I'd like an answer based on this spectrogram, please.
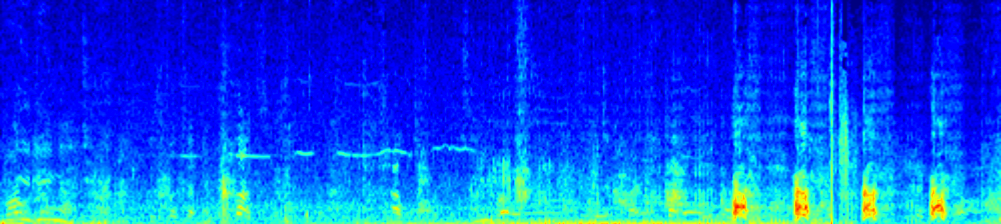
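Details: During schutzhund protection training with a helper, human voices and a few higher yips come first, then a female Rottweiler breaks in with loud, deep, explosive barks repeated at an uneven pace.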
